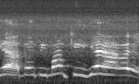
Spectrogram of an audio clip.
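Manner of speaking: put-on yelling, stretched out. Retelling a night out, imitating someone yelling at the blackjack tables. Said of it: "I hear somebody yelling".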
